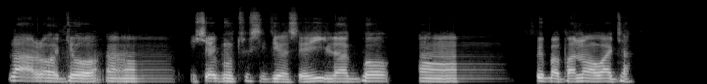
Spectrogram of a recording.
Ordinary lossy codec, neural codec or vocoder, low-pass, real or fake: Opus, 24 kbps; vocoder, 44.1 kHz, 128 mel bands every 256 samples, BigVGAN v2; 14.4 kHz; fake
